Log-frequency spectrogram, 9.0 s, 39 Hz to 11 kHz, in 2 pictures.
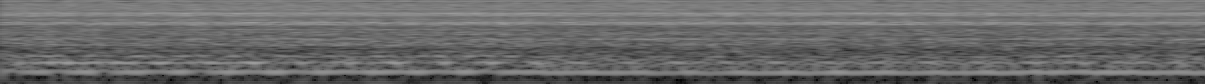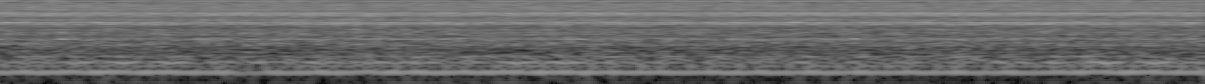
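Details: Chevrolet 350 V8 after intake manifold gasket repair (valley-side failure had caused oil consumption, rough idle and misfires on two cylinders): smooth, even idle with steady low rumble, no misses; previously misfiring cylinders now back.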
